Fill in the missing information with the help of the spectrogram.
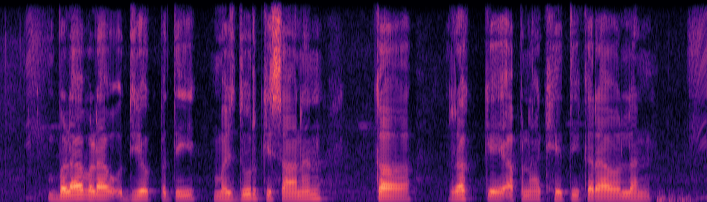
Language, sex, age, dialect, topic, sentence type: Bhojpuri, male, 18-24, Western, agriculture, statement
